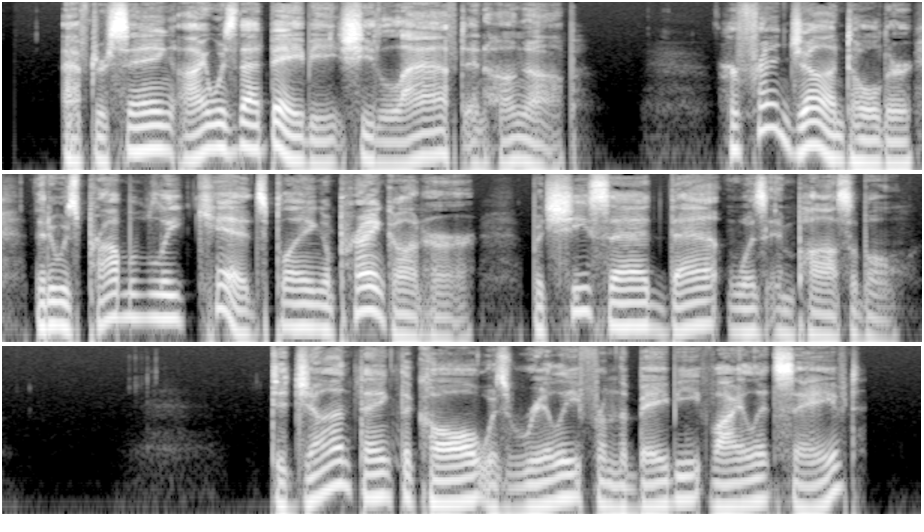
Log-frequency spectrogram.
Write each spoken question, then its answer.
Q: Did John think the call was really from the baby Violet saved?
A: No, John didn't think the call was really from the baby Violet saved.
